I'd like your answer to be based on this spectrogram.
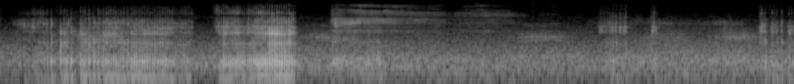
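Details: St. Bernard dog asleep on a couch, snoring with rough, rattling breaths that come and go over steady background noise.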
